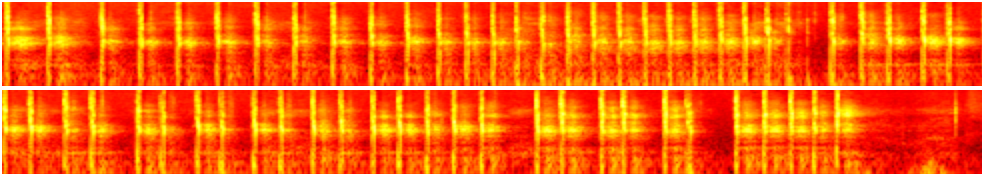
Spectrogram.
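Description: Rapid hand-chopping massage (hacking tapotement): the edges of the hands strike the bare back and shoulders several times a second in an even rhythm. There are short breaks about five seconds in and again near the end, and the chopping stops just before the close.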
